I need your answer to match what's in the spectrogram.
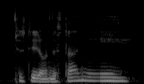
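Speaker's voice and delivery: ordinary delivery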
